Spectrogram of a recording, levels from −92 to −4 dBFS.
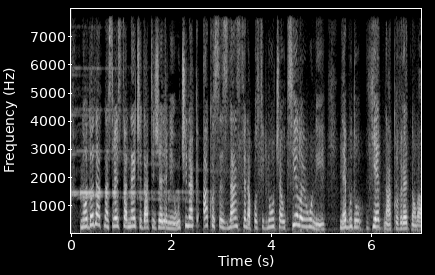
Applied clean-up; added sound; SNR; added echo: neural mask model RNNoise.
